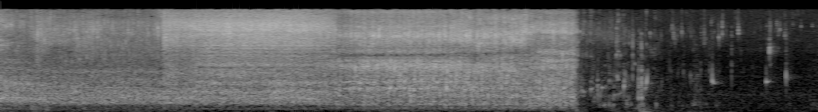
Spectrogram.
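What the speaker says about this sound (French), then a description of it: "j'ai rempli mon seau d'eau" Water from a tap gushing into a bucket, a loud steady rushing pour for about seven seconds, then it stops, leaving faint drips and small knocks.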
